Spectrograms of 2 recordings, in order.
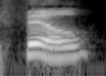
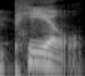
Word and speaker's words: Phil: and also from boston it's not gary phil it's gary peel midwest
